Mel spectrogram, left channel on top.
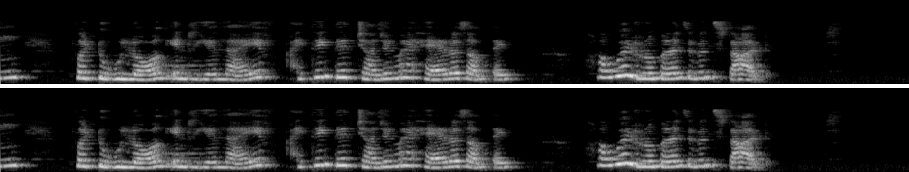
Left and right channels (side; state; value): both; identical; correlation 1.00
